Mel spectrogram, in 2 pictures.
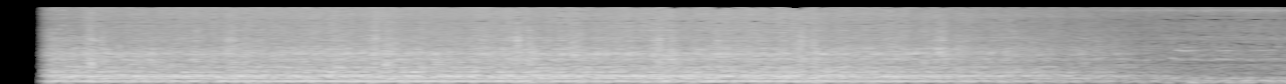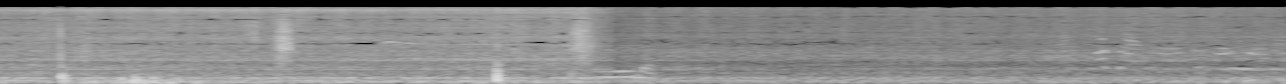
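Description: A loud, steady machine drone that fades out about five seconds in. Then come four or five sharp wooden knocks as sawn log rounds are handled and set down on one another.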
